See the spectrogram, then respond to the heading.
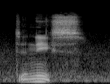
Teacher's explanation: You hear how the stress is on niece? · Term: iambic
